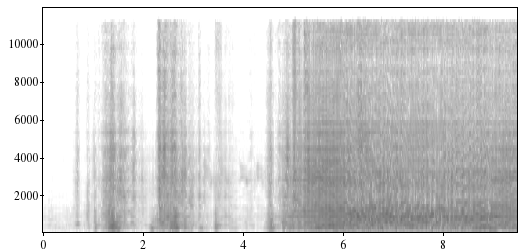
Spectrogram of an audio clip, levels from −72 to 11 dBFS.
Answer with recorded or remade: remade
